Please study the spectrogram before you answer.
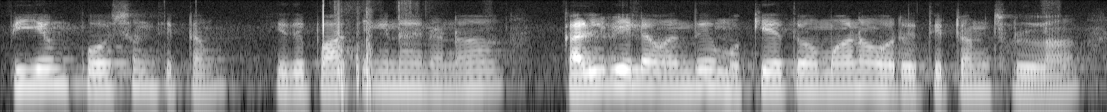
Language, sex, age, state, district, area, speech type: Tamil, male, 30-45, Tamil Nadu, Erode, rural, spontaneous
